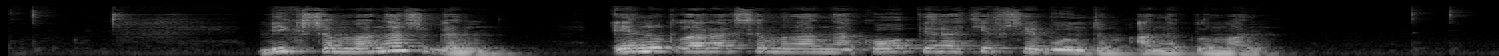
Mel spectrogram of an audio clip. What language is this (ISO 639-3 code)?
chm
